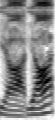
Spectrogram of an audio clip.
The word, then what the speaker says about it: JiaJia: As the Wilsons travel from their home in the American Midwest to northern China, JiaJia, pronounced Jah Jah, lays wide awake in the small room he shares with 8 other orphans.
